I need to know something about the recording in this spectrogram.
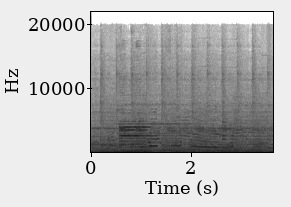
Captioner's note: vehicles hooting; siren wailing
